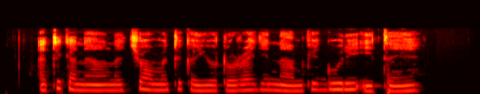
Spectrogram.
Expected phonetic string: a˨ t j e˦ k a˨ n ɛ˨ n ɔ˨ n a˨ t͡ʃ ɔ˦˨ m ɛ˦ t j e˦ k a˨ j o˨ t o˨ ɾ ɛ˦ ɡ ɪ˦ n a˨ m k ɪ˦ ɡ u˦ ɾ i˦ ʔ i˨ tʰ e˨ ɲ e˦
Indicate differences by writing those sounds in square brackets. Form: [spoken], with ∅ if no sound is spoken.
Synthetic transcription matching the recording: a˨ t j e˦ k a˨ n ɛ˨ n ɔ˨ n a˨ t͡ʃ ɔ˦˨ m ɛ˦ t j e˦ k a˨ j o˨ t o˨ ɾ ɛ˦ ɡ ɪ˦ n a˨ m k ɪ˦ ɡ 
